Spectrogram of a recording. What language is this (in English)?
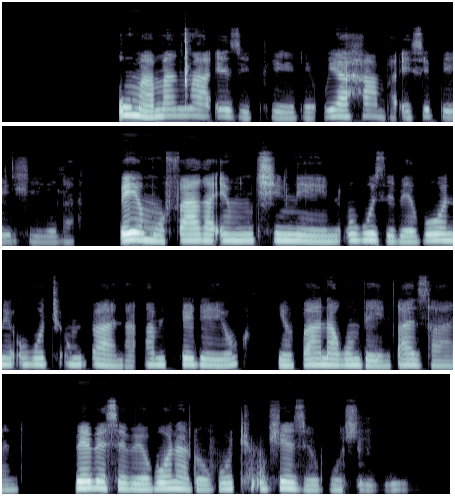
North Ndebele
